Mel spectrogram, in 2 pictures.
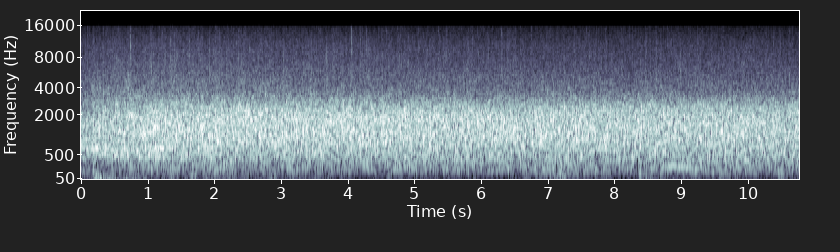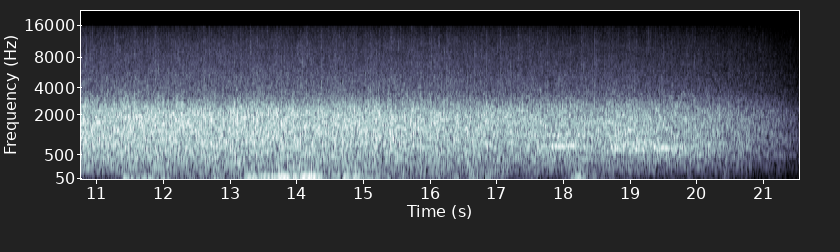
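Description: Concert audience applauding after the final chord of a symphony performance: a dense, steady clapping that fades away near the end.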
